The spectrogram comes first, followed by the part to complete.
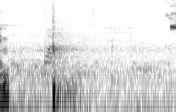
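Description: A single basketball bounce on a hardwood gym floor about two-thirds of a second in, over faint gym room noise.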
